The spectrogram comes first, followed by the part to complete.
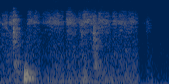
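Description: Faint strokes of a marker pen writing on a whiteboard, a few short scratches and squeaks that die away near the end.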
